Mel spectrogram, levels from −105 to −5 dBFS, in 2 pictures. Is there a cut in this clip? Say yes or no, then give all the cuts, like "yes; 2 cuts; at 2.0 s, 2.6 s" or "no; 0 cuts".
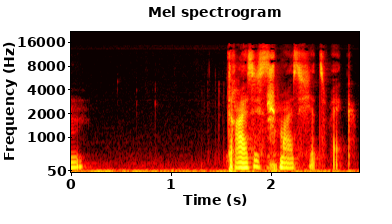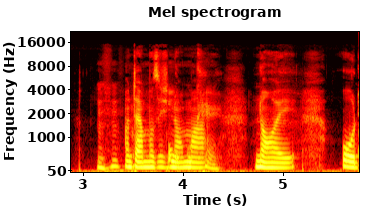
yes; 2 cuts; at 1.6 s, 2.0 s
